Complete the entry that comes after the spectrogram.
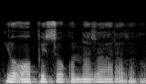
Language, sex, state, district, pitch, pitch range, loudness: Hindi, male, Uttarakhand, Tehri Garhwal, 120 Hz, 115-120 Hz, -16 LUFS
